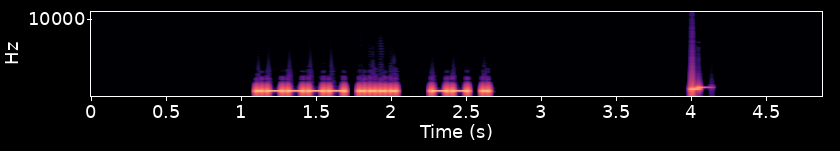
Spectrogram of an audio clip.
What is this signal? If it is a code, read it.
Morse code, heard as a keyed tone, about 34 wpm, 700 Hz. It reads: 1H ME
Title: Winter Field Day Exchanges 35wpm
